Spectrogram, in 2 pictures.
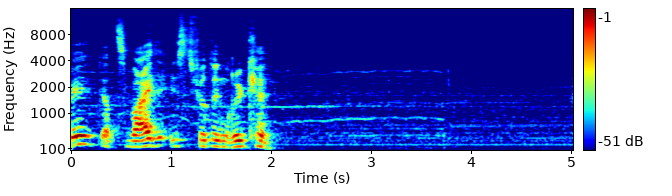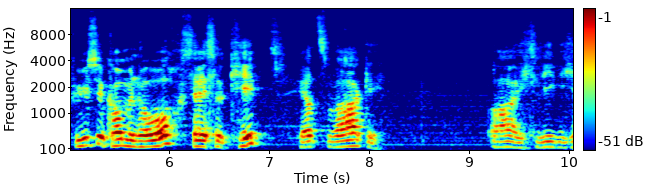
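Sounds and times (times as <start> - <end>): recliner motor whining: 0.0 - 3.9.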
